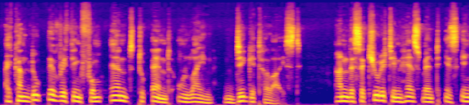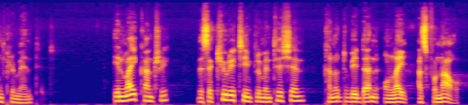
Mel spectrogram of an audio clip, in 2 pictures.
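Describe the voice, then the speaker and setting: A man's voice: medium pitch, normal speed, warm tone, long reverb tail. A man from Tanzania, answering as an interview guest in an earnest, reflective way, often repeating words and restarting.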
